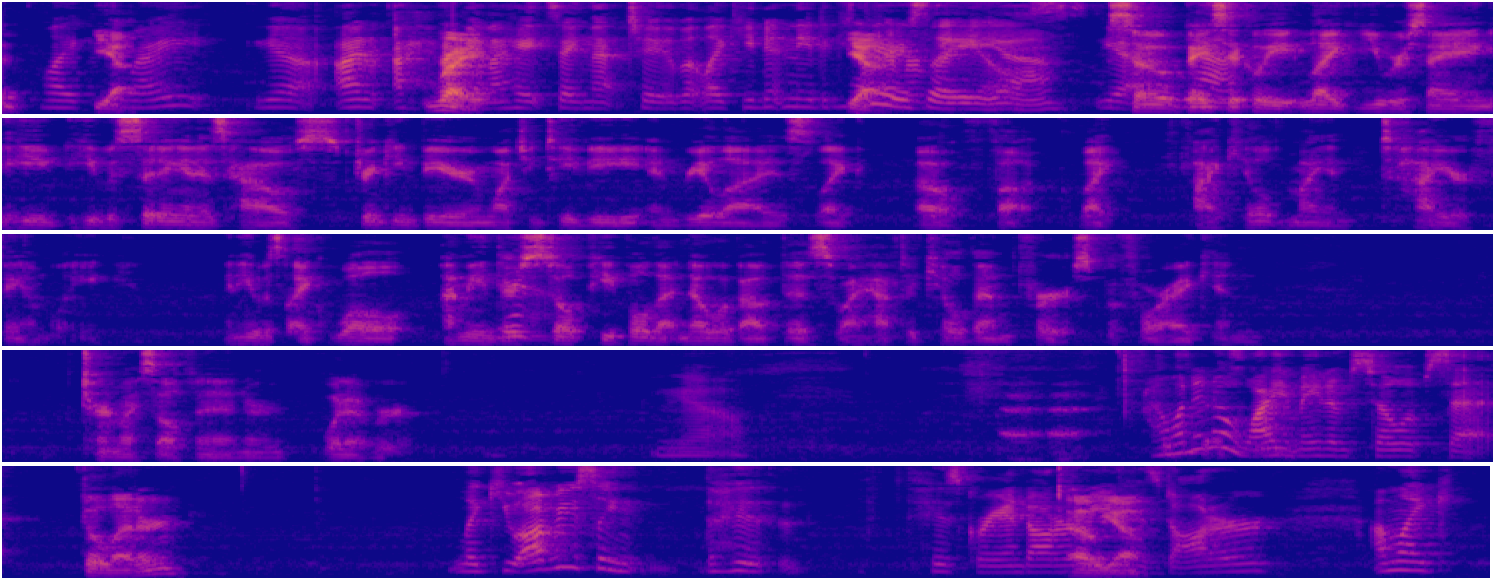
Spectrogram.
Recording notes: Is it really a 3 SWIB episode without technical difficulties?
